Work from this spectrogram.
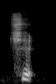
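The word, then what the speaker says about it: ချစ်: Chit is the main verb, to fall in love. One more time, it's pronounced chit.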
